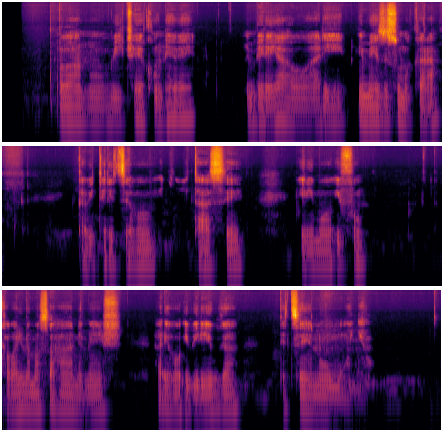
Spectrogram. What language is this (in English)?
Kinyarwanda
